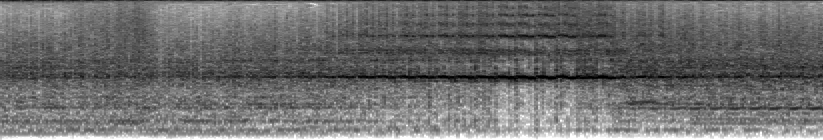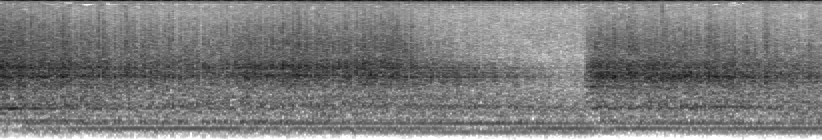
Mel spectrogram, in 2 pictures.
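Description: Loud, distorted electric guitars from a live rock band, holding droning chords in a dense wash of noise. A wavering high tone rises out of it about two seconds in.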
